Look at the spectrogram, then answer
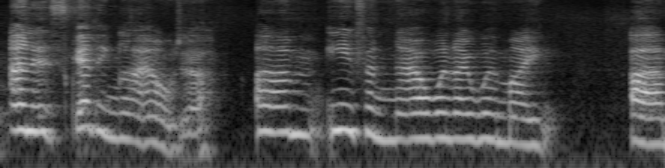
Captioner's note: none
